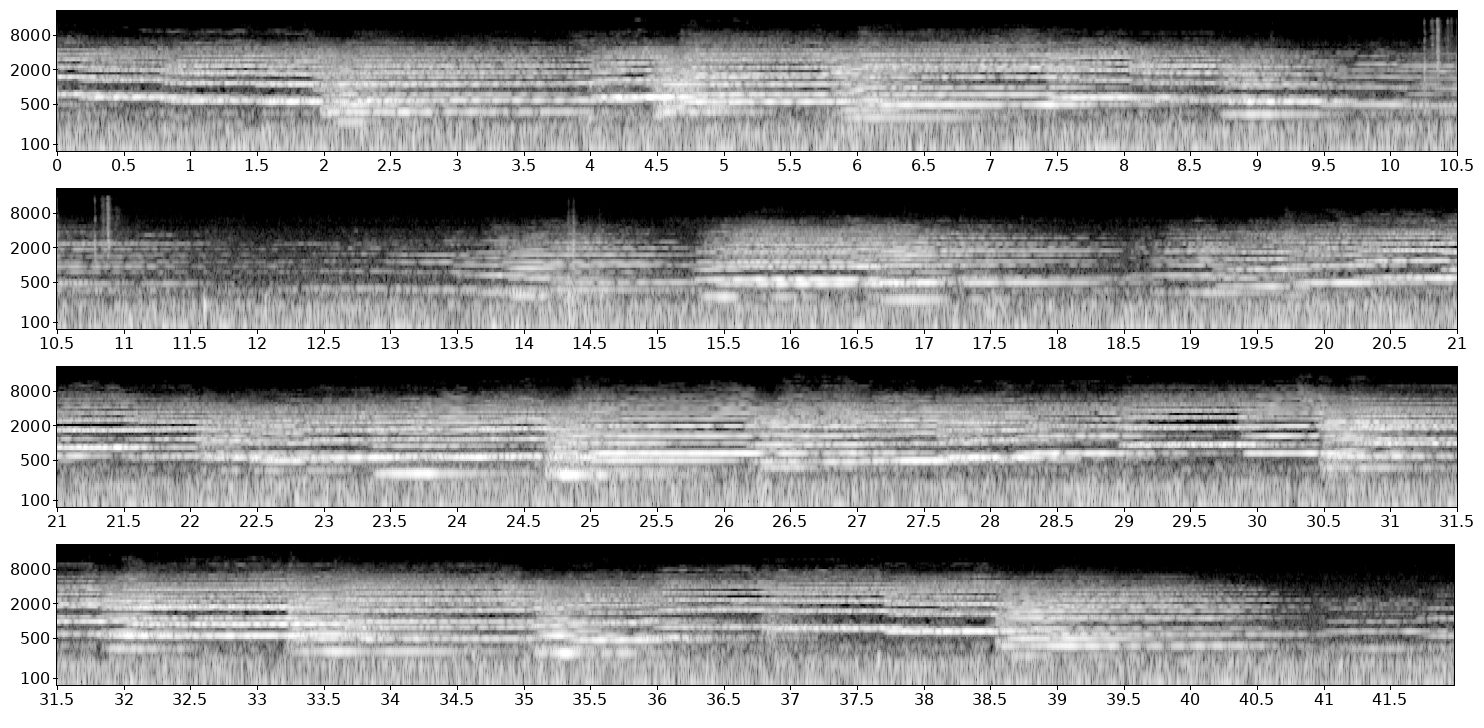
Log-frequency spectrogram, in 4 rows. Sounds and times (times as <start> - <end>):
Violin, fiddle: 0.0 - 41.9.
